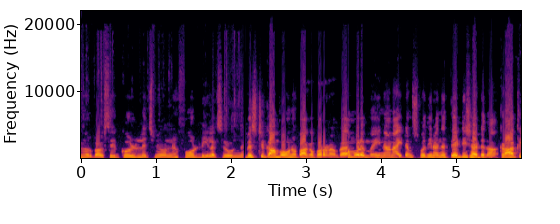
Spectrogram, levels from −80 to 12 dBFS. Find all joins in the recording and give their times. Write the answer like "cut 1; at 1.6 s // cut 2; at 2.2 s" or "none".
cut 1; at 2.1 s // cut 2; at 3.6 s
